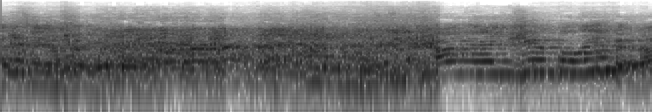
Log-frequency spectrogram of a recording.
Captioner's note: laughter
